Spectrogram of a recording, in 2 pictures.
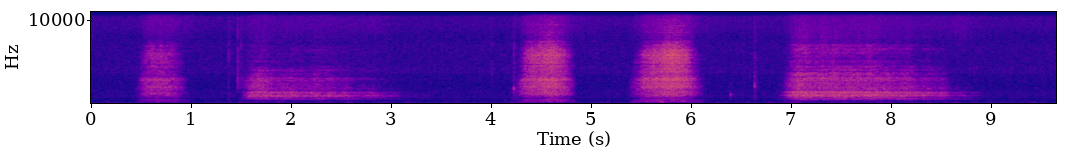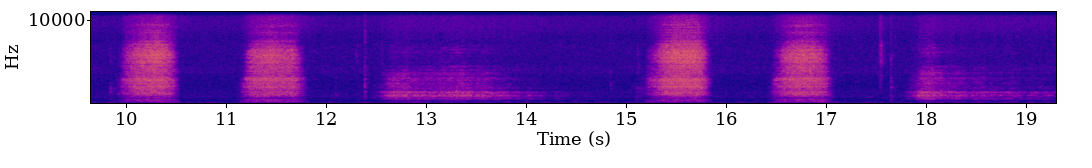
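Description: Slow, deep breathing during a meditation session: several unhurried cycles of airy intakes and longer breathy exhales, quiet and evenly spaced, over a faint low steady hum.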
